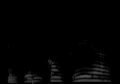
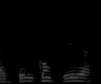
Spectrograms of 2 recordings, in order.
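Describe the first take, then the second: First: Much softer, slow "¿En quién confías?"; soft gentle question. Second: Much softer "¿En quién confías?", the wife's quiet reminder; soft gentle question. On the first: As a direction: ask it gently, almost under the breath. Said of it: "ella me decía". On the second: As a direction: murmur it tenderly. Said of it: "Y me decía ella". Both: Retold or imitated.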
